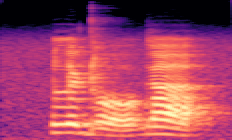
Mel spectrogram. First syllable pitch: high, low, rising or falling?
falling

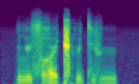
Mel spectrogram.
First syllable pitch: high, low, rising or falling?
high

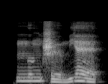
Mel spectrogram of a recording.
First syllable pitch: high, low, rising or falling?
high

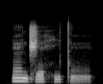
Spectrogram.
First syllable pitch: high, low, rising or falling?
high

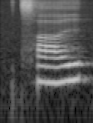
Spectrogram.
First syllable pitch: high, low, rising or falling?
rising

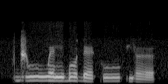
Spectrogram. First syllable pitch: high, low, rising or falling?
high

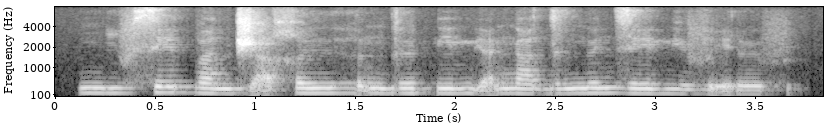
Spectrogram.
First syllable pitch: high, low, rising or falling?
low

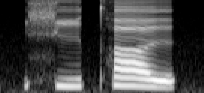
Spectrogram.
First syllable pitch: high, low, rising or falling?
rising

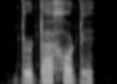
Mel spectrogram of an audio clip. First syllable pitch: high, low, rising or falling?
low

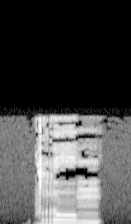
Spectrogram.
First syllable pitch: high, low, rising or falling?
low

